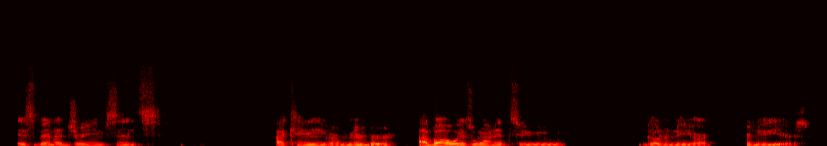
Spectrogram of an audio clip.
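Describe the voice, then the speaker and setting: A man with a slight Southern US accent speaks at a fairly slow pace in a very deep, low pitch, with fairly even intonation and long, frequent pauses. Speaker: podcast host. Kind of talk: casual chat.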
